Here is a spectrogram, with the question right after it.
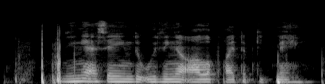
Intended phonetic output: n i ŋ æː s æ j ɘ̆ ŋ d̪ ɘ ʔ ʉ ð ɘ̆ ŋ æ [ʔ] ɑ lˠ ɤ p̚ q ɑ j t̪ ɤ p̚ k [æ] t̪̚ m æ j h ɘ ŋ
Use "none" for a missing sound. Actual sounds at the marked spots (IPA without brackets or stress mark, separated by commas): ʔ, i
